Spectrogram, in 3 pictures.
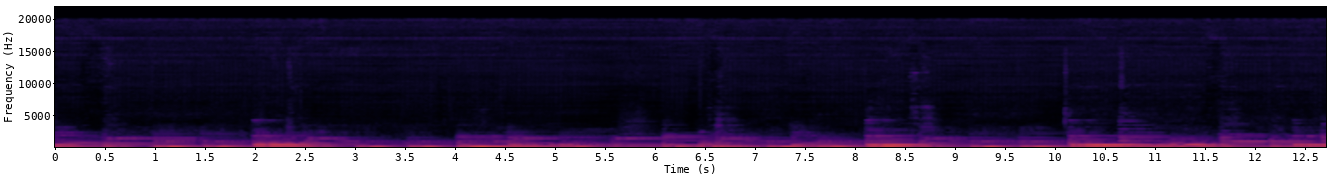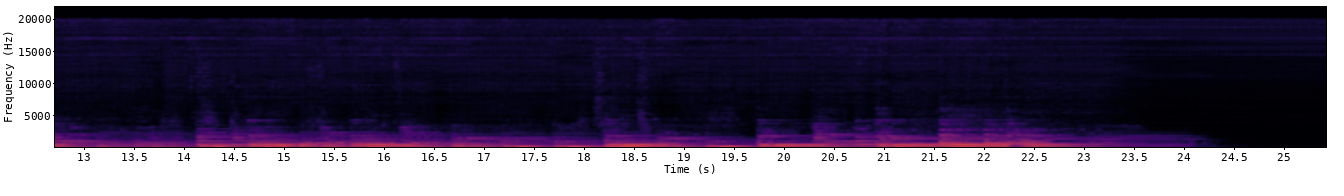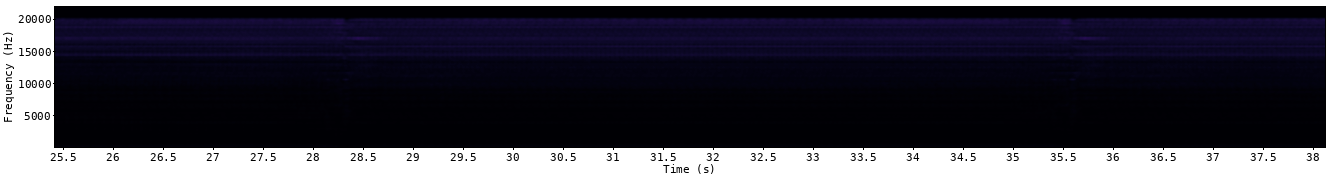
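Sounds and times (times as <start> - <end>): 
instrumental music: 0.0 - 24.3.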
